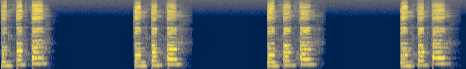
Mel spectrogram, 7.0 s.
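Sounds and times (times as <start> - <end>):
dry multi-voice vocal sample loops: 0.0 - 0.8, 2.0 - 2.9, 4.0 - 4.9, 6.0 - 6.9.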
